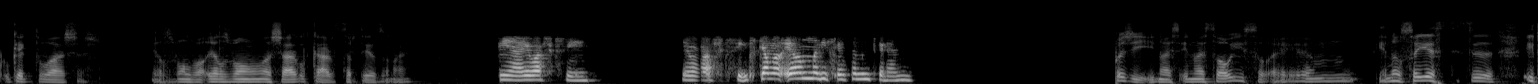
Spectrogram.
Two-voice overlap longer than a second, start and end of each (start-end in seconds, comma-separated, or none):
none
